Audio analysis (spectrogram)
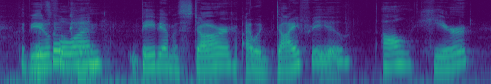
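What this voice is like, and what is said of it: Choked-up, emotional voice. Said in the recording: “I'm going to get choked up. I knew it.”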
